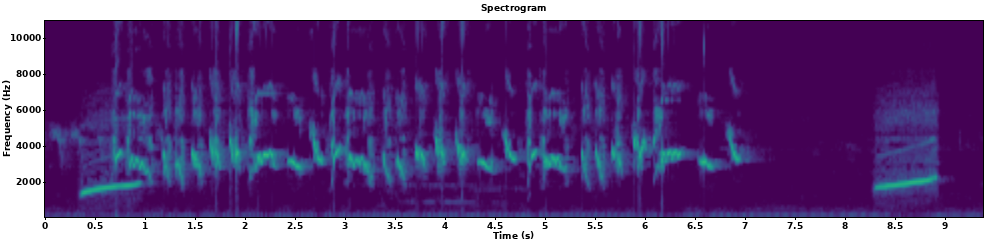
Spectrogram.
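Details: Javan pied starling from Java opens with a rising clear whistle, runs into a long fast chattering warble of squeaky notes, then ends after a pause with another rising whistle over faint low hum.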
